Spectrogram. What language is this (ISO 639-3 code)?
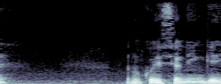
por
